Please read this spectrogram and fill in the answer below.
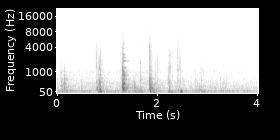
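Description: Light handling noise: about half a dozen short clicks and knocks spread irregularly over a few seconds as a handheld camera is moved in toward the fan.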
